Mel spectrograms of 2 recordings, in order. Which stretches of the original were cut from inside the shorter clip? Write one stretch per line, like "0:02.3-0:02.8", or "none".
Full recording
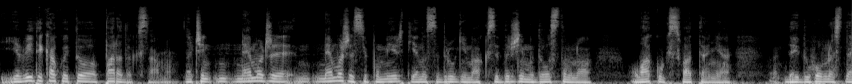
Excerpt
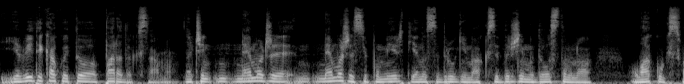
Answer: none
